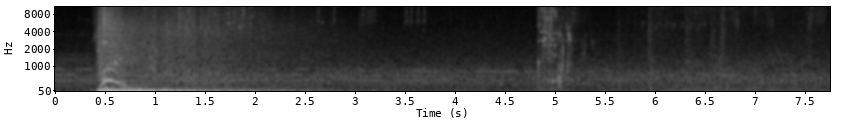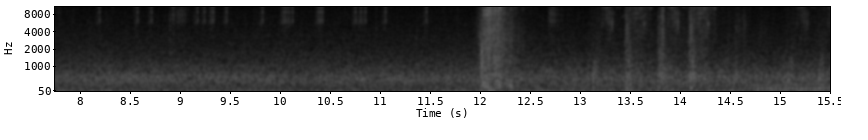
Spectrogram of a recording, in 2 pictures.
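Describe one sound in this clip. Footsteps crunch on stone and snow.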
